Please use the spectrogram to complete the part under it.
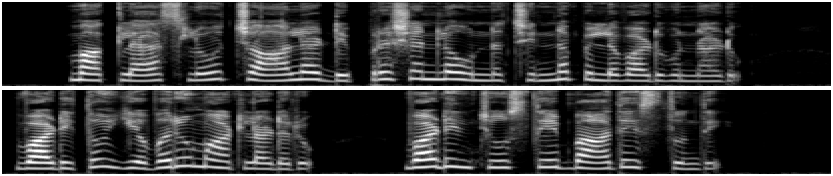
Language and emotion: Telugu, sad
